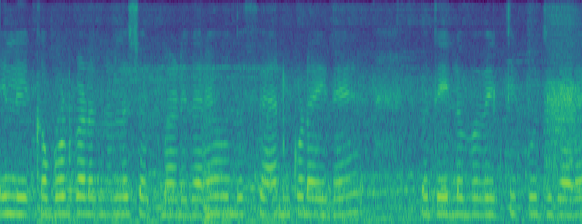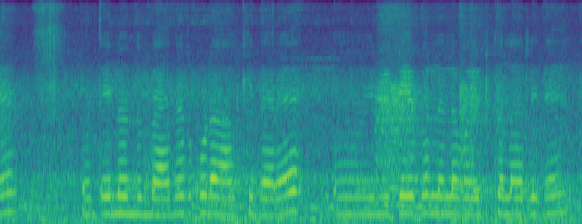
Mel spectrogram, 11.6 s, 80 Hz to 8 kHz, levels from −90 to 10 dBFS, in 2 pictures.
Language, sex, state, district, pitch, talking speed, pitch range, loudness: Kannada, female, Karnataka, Dharwad, 220 Hz, 130 wpm, 210-230 Hz, -15 LUFS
